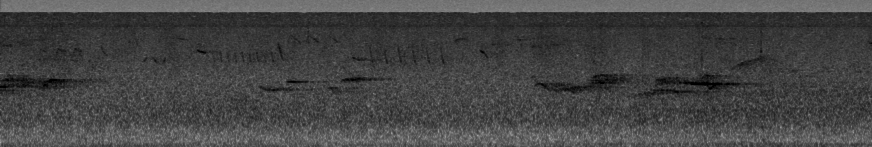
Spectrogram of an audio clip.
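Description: Faint woodland birdsong: short whistled phrases from songbirds every few seconds, over a low, steady background rumble.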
